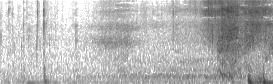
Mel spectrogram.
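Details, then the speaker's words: Speaker's own mechanical ventilator at the start of a podcast recording: quiet room noise, then a rising rush of air hiss in the last second as the ventilator delivers a breath. "Hello everyone. That noise you're hearing is my ventilator, and welcome to Page Turners They Were Not, my Star Wars podcast."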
